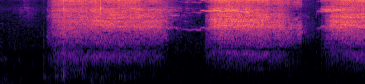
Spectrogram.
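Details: Myna nestlings begging while being fed: long, strident, hissy screeches, roughly one to one and a half seconds each, repeated back to back with brief gaps.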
